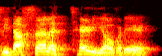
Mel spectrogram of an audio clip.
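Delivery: put-on heavy Cork Irish accent. Retelling what a man said about terry, in a thick cork accent. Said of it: "the thickest Cork accent ever".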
